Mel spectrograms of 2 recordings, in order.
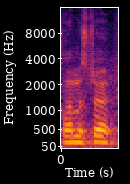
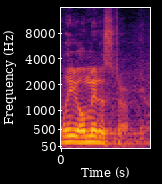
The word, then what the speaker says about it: Leominster: not Worchester in that Leominster is also pronounced Leominster not lio minister and you and I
